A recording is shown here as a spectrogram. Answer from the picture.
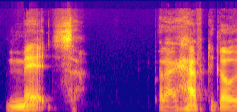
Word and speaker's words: Metz: It's spelled Metz, Meds, but I have to go there.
